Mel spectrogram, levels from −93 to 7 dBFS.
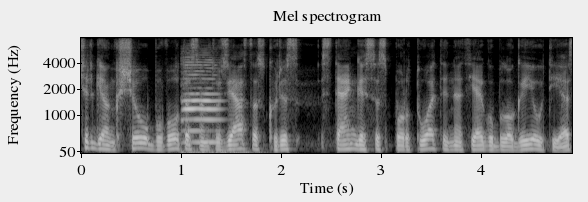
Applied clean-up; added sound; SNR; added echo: none; Wind instrument, woodwind instrument; 0 dB; none.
